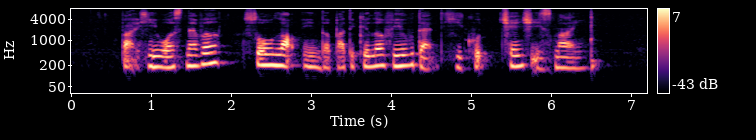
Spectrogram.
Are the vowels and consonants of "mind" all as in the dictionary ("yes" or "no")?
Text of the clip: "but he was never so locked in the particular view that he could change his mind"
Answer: no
